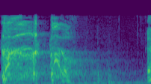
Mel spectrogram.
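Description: A man coughing twice into his fist, the second cough shorter.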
